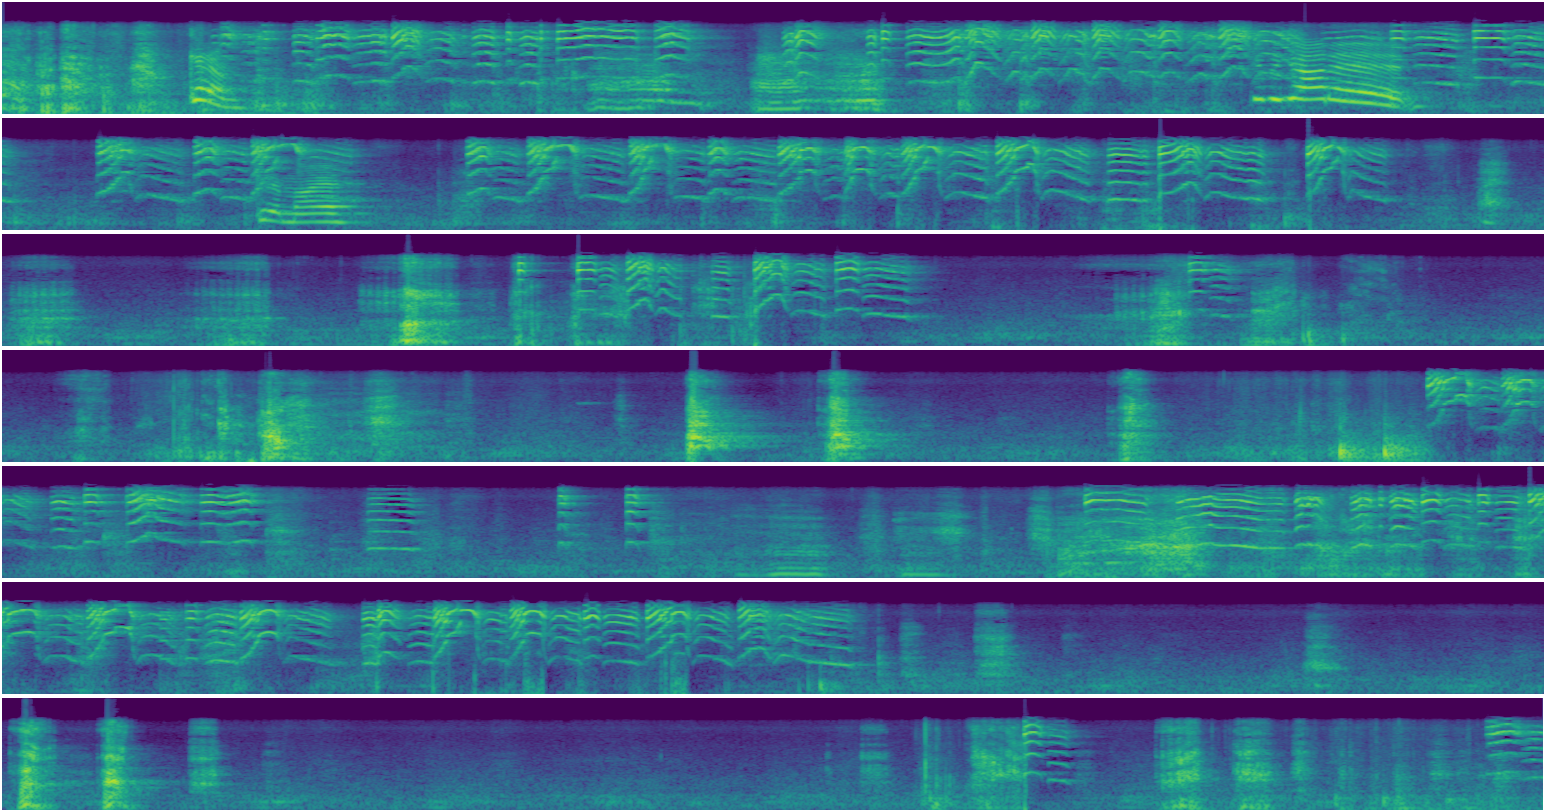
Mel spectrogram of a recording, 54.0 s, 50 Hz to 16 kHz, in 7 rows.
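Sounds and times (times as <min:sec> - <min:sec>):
squeaky toy squeaking: 0:01.0 - 0:14.8, 0:18.0 - 0:20.1, 0:30.2 - 0:33.0, 0:36.2 - 0:42.9, 0:51.3 - 0:51.8, 0:53.7 - 0:53.9.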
